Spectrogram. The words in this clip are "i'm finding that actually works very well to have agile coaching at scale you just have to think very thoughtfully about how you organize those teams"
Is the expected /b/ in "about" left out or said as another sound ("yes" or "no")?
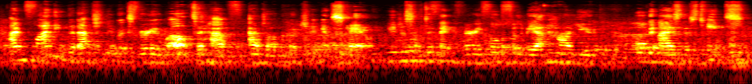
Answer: yes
